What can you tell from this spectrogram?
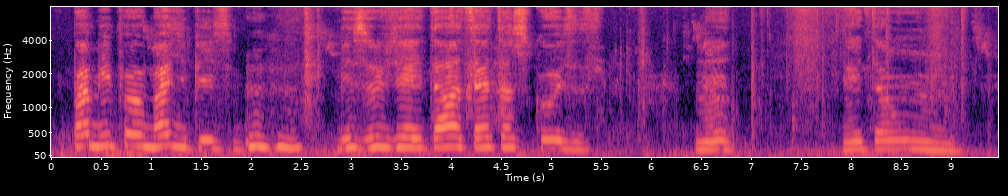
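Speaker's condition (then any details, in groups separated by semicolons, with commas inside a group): Amyotrophic lateral sclerosis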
